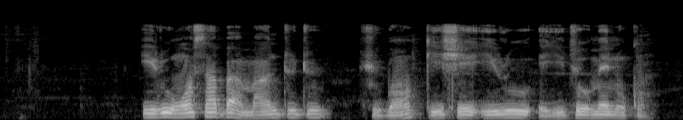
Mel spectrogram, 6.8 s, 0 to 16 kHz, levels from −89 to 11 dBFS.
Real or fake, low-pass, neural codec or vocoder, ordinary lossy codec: real; 7.2 kHz; none; none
